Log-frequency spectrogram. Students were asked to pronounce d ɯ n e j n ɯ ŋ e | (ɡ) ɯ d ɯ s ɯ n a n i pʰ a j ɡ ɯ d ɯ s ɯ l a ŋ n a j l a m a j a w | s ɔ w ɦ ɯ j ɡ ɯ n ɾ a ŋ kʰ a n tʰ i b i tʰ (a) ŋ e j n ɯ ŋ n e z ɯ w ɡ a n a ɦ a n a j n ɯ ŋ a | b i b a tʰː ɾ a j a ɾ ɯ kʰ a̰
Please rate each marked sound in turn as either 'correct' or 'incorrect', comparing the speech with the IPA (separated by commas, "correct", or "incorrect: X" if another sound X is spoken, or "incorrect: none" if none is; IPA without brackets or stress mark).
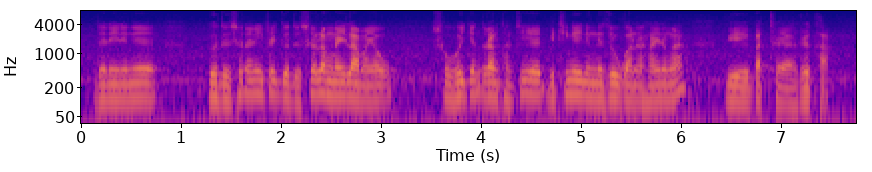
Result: correct, incorrect: i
